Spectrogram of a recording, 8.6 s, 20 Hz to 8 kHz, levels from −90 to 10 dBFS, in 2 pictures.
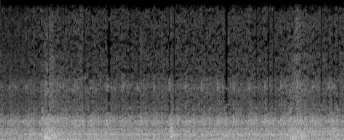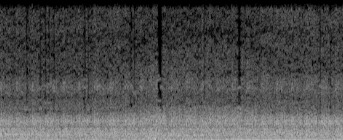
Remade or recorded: remade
